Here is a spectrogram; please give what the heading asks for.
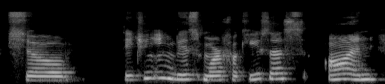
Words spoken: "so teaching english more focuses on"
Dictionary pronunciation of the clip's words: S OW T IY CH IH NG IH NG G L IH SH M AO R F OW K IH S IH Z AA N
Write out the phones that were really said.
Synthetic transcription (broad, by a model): S OW T IY CH IH NG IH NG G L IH S M AO R F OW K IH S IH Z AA N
